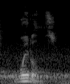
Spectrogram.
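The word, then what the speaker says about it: Weddell: At McMurdo Station, the Americans refer to the seals on the sea ice as Weddells, so as to rhyme with petals. I never liked this, as I knew enough about Scottish names to think it should rhyme with Lead Bell.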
